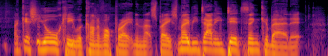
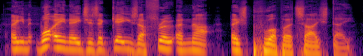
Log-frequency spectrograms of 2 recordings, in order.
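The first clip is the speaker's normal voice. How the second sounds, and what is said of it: Imitates another person's voice. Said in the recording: “you were just tapping into Roy Hodgson there as well in that Danny Dyer impression”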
